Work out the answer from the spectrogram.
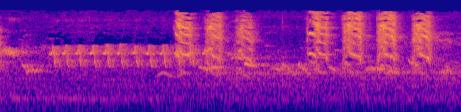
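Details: Indian ringneck (rose-ringed) parakeet calling in nature: a run of fast high screeching notes followed by a few harsh repeated squawks, over soft background noise.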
